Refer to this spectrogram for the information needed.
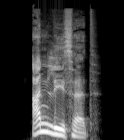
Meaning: second-person plural dependent subjunctive II of anlassen
- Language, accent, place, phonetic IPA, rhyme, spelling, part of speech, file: German, Germany, Berlin, [ˈanˌliːsət], -anliːsət, anließet, verb, De-anließet.ogg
